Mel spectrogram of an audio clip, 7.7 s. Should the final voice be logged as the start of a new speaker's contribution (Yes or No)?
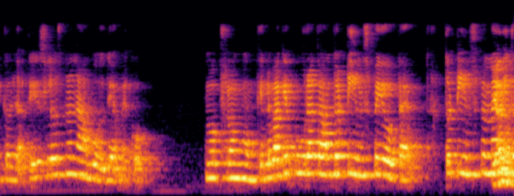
No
